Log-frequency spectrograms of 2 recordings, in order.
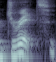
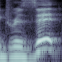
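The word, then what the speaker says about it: Drizzt: dritz do erden and I know if I'm triggering you with the pronunciation of that name and you say drizzit or however you pronunciate his name it's okay R.A Salvatore said you can say his name any way that makes it flow for you so I've always said dritz me and my friend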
